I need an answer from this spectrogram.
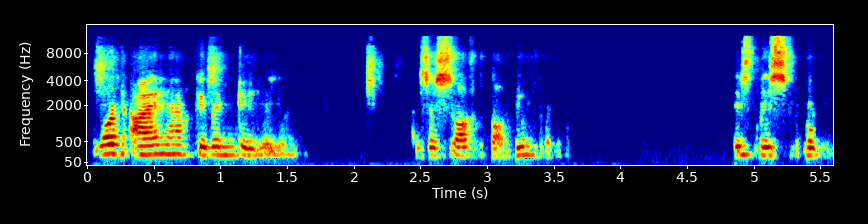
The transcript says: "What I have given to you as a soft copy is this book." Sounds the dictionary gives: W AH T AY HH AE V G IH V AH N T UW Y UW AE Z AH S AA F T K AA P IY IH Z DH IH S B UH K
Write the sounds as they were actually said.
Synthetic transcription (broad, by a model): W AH T AY HH AE V G IH V AH N T UW Y UW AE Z AH S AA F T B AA B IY IH Z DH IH S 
